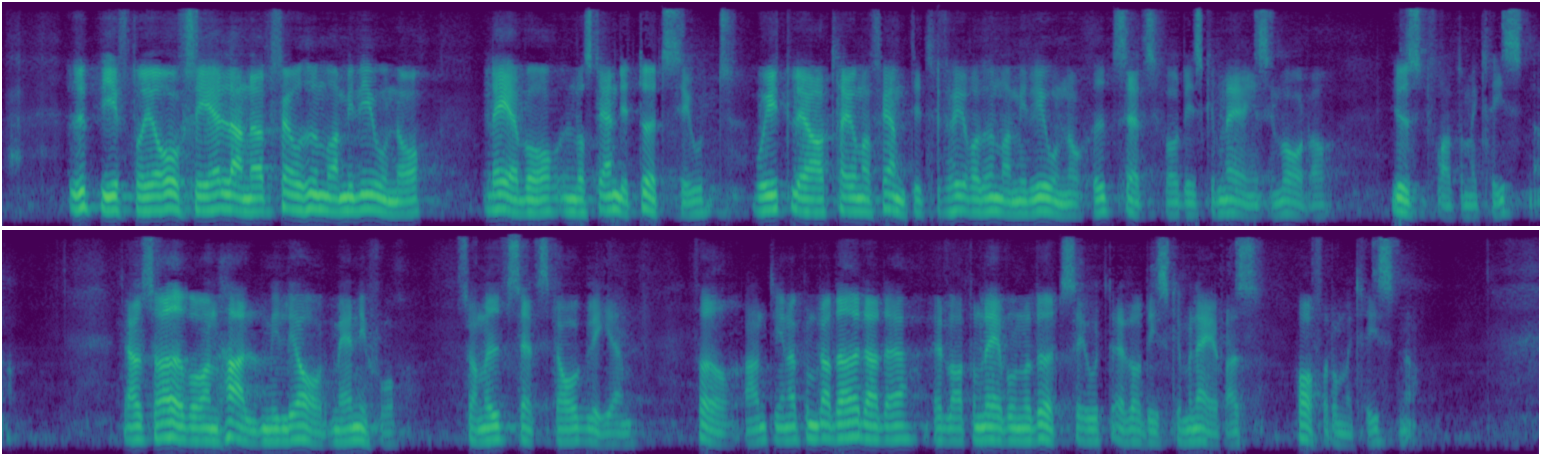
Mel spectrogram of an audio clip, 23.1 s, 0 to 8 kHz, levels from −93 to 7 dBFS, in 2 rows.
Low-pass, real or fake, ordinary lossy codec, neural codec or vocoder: 7.2 kHz; fake; AAC, 32 kbps; codec, 24 kHz, 1.2 kbps, DualCodec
